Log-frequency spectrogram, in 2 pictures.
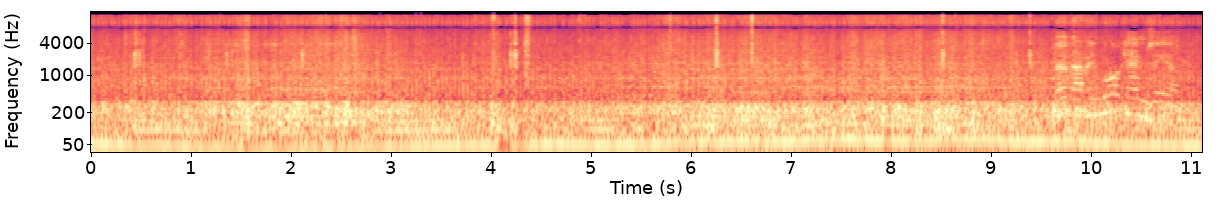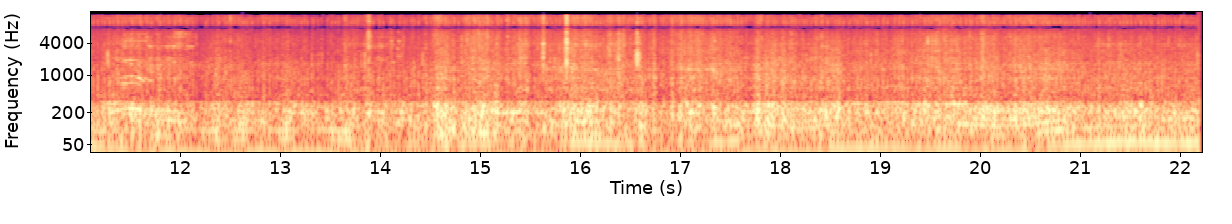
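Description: A vehicle engine rumbles low and steady from inside the cab.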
